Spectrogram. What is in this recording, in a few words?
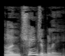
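"unchangeably", British English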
